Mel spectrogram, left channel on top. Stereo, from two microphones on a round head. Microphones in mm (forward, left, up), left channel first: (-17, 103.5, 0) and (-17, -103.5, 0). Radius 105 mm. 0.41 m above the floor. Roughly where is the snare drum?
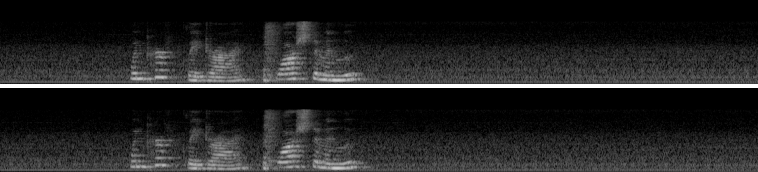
Right.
